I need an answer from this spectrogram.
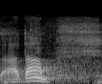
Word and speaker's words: Adam: And the vowels were added later to help people who couldn't read just consonants, and those are the two vowels, and that's pronounced Adam.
